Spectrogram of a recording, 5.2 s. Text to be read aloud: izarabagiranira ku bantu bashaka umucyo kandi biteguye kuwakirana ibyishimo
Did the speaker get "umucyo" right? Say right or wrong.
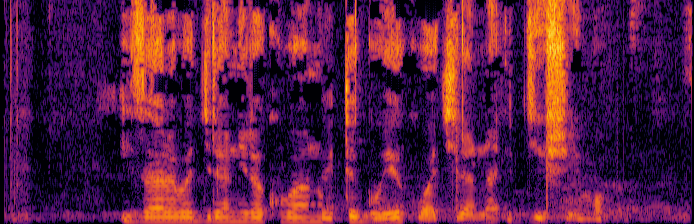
wrong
